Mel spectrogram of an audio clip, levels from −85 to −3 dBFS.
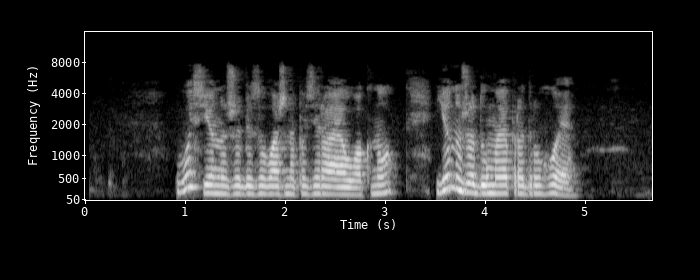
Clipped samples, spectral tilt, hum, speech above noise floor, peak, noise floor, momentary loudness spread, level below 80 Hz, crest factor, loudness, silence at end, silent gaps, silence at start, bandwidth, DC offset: under 0.1%; -6.5 dB/octave; none; 40 dB; -2 dBFS; -57 dBFS; 7 LU; -62 dBFS; 18 dB; -18 LUFS; 0.75 s; none; 0.9 s; 7.8 kHz; under 0.1%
